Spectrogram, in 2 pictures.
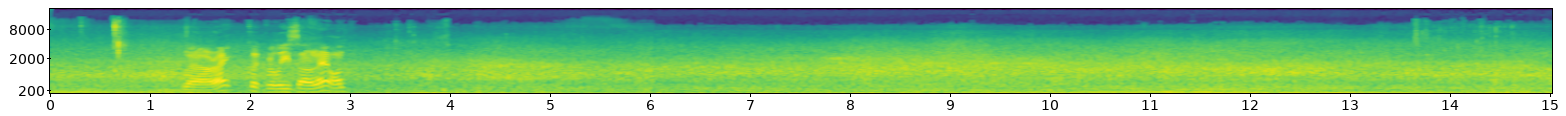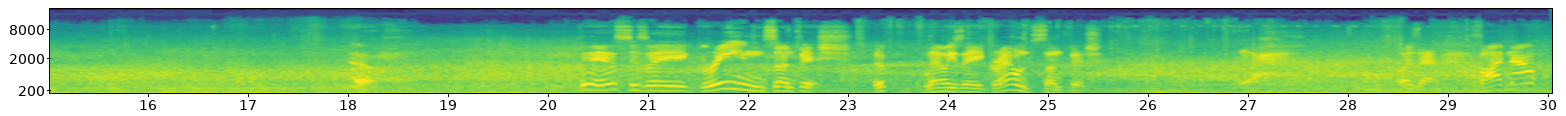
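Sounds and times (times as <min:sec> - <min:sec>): highway traffic rumble: 0:00.0 - 0:30.0
heavy vehicle passing: 0:22.1 - 0:30.0.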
